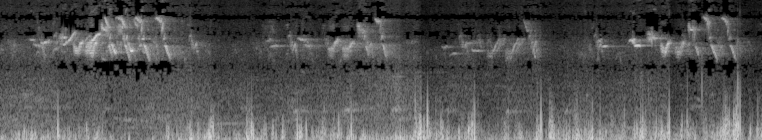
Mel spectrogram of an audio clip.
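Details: Double-collared seedeater (coleiro) said to sing all year round, singing hard: short bursts of high, quick twittering notes every two to three seconds, over constant low knocking and rumbling noise.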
